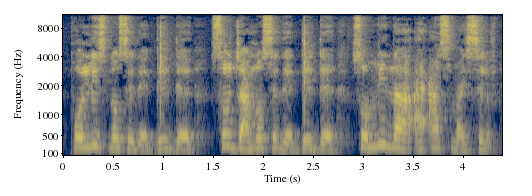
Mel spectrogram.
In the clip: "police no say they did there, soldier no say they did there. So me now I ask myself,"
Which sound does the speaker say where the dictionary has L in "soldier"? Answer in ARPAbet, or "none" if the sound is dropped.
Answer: none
